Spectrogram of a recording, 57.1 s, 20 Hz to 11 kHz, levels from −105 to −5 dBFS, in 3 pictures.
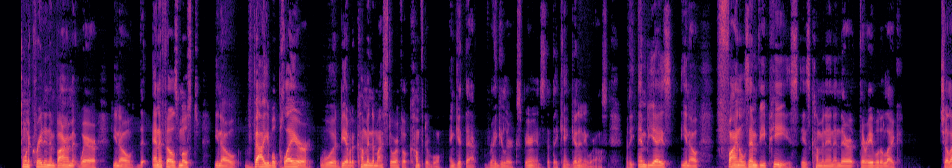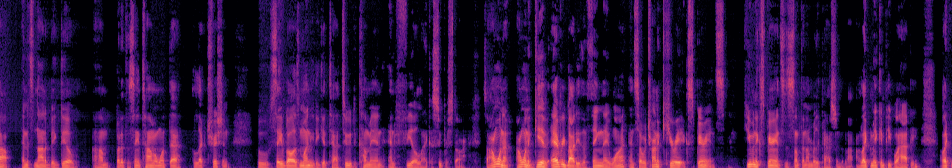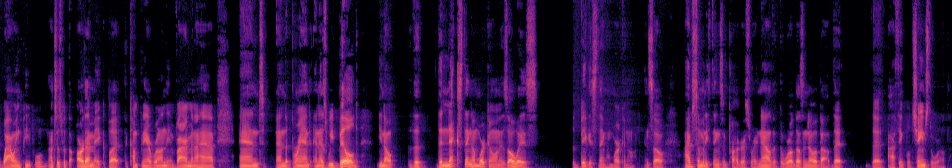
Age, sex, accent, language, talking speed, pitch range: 30-49, male, American, English, 200 wpm, 90-110 Hz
